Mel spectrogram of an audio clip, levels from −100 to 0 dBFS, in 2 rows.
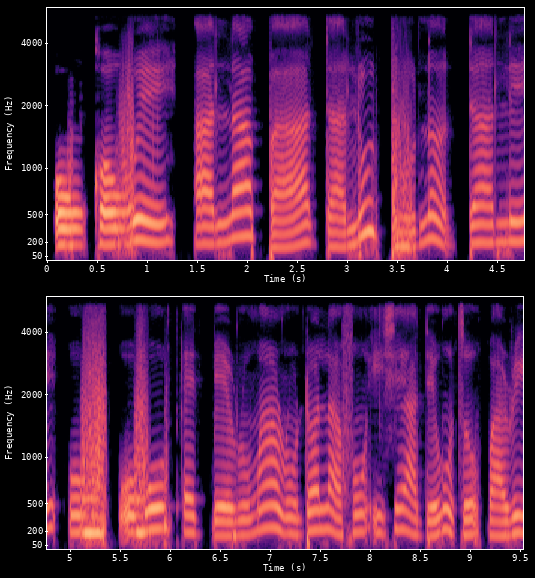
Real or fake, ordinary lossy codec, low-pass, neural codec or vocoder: real; none; 5.4 kHz; none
